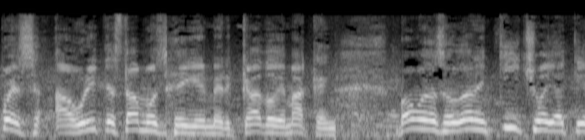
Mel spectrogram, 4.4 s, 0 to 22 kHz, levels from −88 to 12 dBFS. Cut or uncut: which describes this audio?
cut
